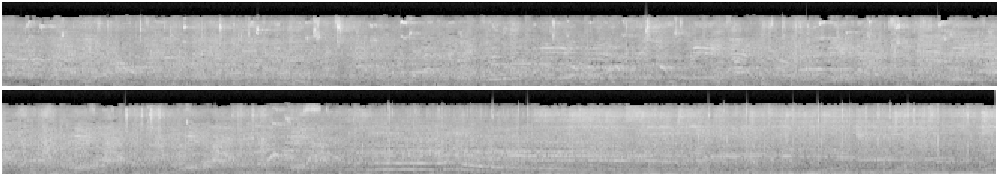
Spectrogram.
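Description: A basketball being dribbled and bouncing on a hardwood court during live play, short sharp strokes over the steady noise of a crowd in a large arena. Music is heard near the start and end.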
